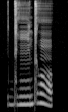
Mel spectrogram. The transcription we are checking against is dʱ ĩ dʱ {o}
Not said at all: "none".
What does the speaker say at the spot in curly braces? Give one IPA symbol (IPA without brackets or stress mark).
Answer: õ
